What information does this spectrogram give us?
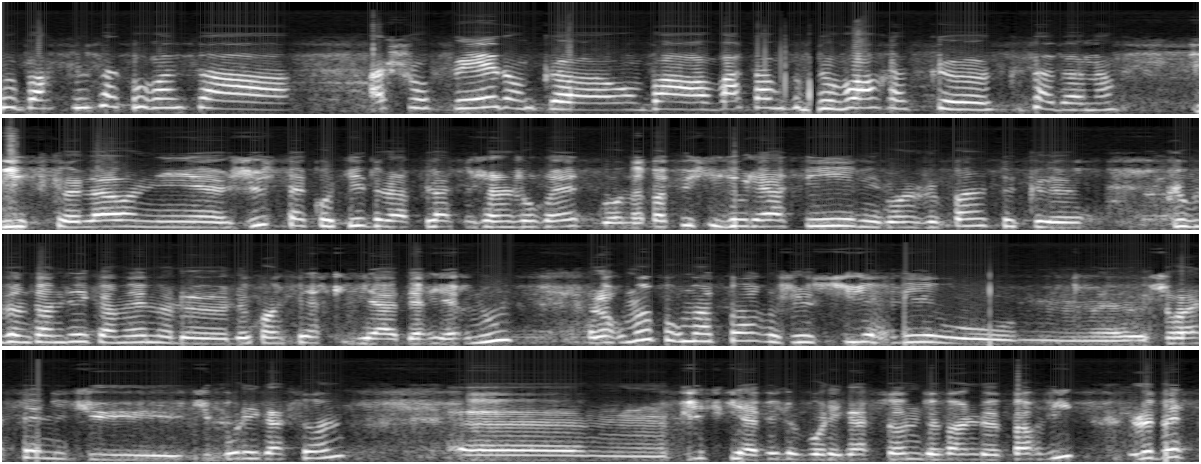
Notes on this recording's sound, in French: Vous retrouvent par téléphone en direct de Castres pour la Fête de la Musique !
